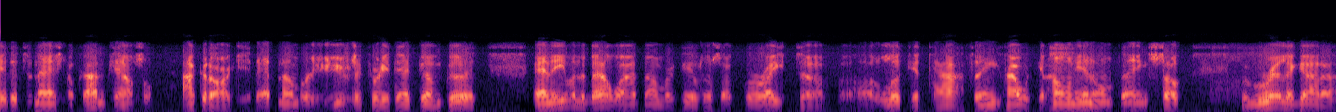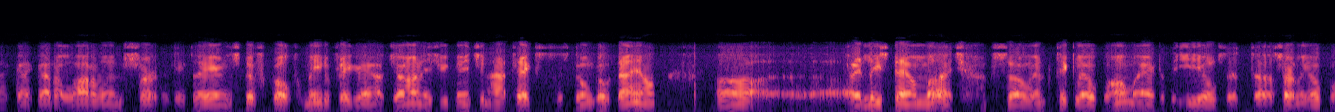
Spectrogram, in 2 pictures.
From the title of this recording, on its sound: Monthly Conference Call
